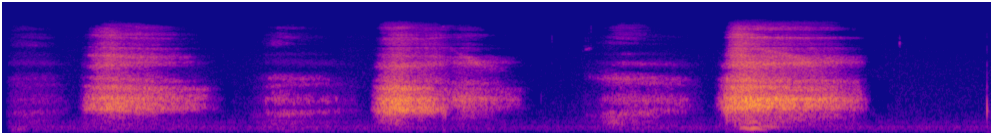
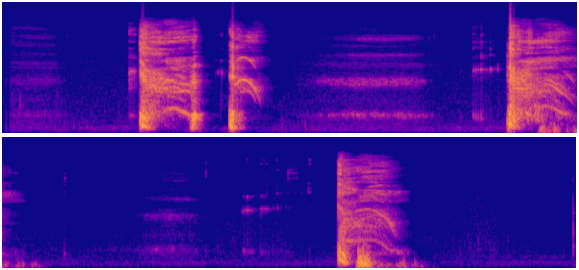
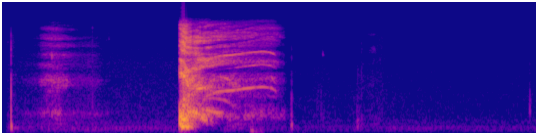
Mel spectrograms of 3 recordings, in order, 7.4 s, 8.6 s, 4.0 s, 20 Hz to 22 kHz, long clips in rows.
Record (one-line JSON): {"exhalation_length": "7.4 s", "exhalation_amplitude": 24348, "exhalation_signal_mean_std_ratio": 0.44, "three_cough_length": "8.6 s", "three_cough_amplitude": 32768, "three_cough_signal_mean_std_ratio": 0.27, "cough_length": "4.0 s", "cough_amplitude": 30962, "cough_signal_mean_std_ratio": 0.23, "survey_phase": "beta (2021-08-13 to 2022-03-07)", "age": "45-64", "gender": "Female", "wearing_mask": "No", "symptom_cough_any": true, "symptom_new_continuous_cough": true, "symptom_runny_or_blocked_nose": true, "symptom_sore_throat": true, "symptom_other": true, "smoker_status": "Never smoked", "respiratory_condition_asthma": false, "respiratory_condition_other": false, "recruitment_source": "Test and Trace", "submission_delay": "3 days", "covid_test_result": "Negative", "covid_test_method": "RT-qPCR"}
